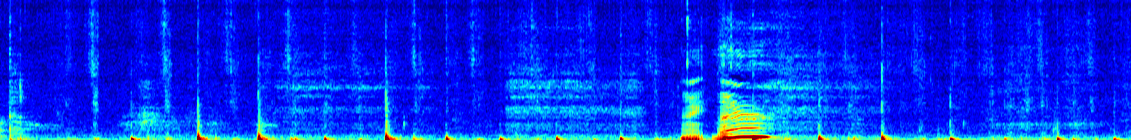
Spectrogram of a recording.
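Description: A plastic block clicks and taps against a hard surface in a steady rhythm.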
